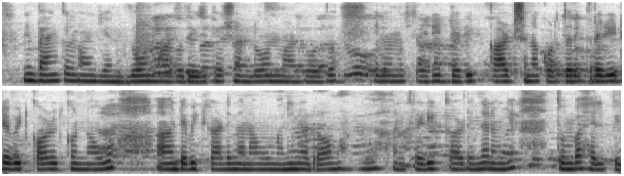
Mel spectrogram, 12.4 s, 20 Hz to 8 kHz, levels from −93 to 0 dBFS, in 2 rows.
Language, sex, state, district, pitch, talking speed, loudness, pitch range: Kannada, female, Karnataka, Shimoga, 205 Hz, 170 wpm, -17 LUFS, 200-210 Hz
